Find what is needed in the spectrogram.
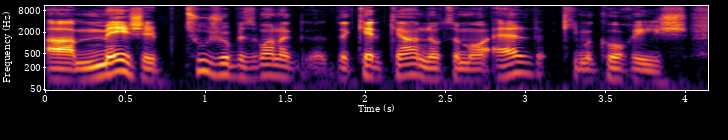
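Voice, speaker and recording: A man speaks with an American accent. His intonation is lively. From US, New York, Argentine parents. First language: English (speaking French). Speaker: comedian. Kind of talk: casual chat. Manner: halting.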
